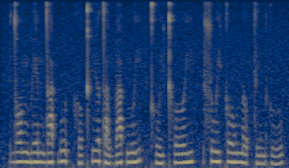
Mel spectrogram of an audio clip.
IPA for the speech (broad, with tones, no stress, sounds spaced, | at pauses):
d ɔː˧ ŋ b eː˧ m d aː˧ k̚ ʋ uː˥˨ t̚ h o˩˧ kʰ i˧ ə̯ t̪ a˩ w b aː˧ p̚ ŋ u˧˥ j | kʰ u˩ j kʰ oː˧˥ j | s uː˧ j k oː˧ w n ɤː˧˩ p̚ s iː˩ n k uː˩˧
